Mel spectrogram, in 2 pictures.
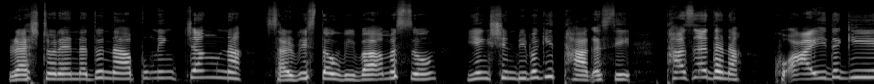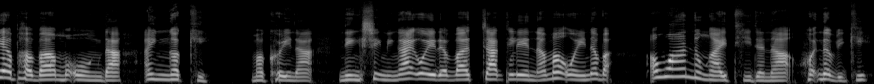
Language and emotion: Manipuri, surprised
